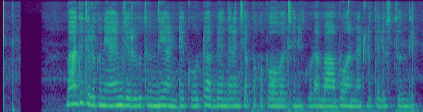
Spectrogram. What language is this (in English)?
Telugu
